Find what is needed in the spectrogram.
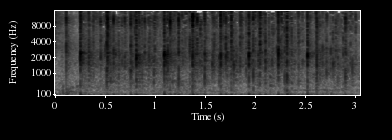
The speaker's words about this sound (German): Applaus.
